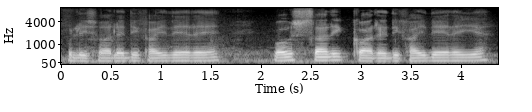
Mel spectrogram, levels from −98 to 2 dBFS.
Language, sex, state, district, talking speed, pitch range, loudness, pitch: Hindi, male, Uttar Pradesh, Saharanpur, 180 wpm, 115-125 Hz, -17 LUFS, 120 Hz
